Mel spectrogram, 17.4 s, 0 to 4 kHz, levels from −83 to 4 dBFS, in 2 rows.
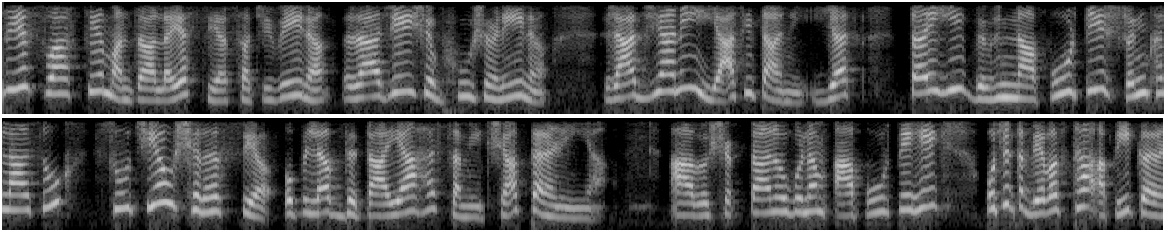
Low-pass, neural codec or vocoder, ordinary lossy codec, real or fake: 3.6 kHz; codec, 16 kHz, 2 kbps, FunCodec, trained on Chinese and English, 25 frames a second; none; fake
